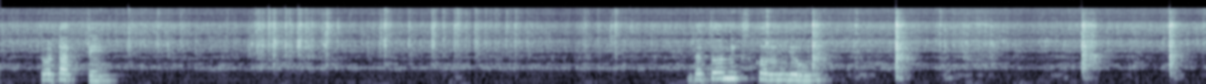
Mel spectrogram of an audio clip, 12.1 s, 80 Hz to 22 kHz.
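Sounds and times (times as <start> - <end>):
food sizzling in a pan: 0.0 - 12.0
plastic sachet crinkling: 2.4 - 6.4.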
